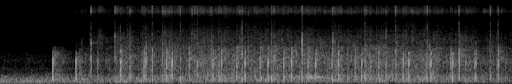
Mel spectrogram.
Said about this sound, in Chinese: 好了，刚刚鼓掌的就算你们大公无私了。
